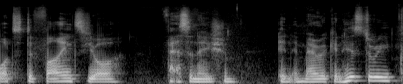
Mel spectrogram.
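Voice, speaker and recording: Here a man talks with a German accent. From Germany, small town. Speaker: history YouTuber. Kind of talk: personal vlog monologue. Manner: halting.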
